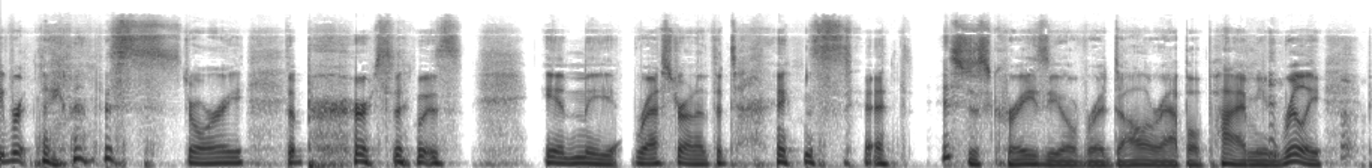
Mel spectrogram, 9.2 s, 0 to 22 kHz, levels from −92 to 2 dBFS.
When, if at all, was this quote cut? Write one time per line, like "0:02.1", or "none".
0:01.9
0:02.7
0:04.1
0:06.2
